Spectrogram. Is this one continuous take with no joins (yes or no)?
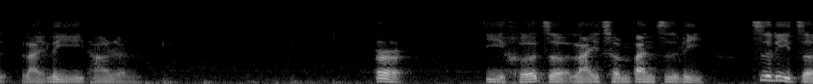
yes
